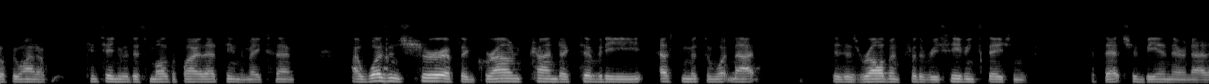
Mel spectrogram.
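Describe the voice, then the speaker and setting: A man's voice: mid-range voice, no echo. Man on a dull conference-call line. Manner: tentative, thinking aloud, consensus-seeking. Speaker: presenter in a committee teleconference. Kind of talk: informal meeting discussion, explaining a proposal.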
